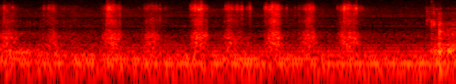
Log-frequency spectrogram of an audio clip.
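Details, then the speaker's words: Gearbox bearing removed during a rebuild (customer complaint: squealing), spun slowly by hand: a dry, gritty scratching pulsing about five times a second. A rough, worn bearing. "yeah this one feels really bad can hear it"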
